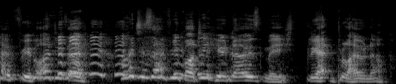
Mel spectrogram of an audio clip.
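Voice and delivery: high, loud mock wail through laughter; laughing mock Alia. Imagining Alia moaning everyone gets blown up, high, loud, laughing. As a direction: ham up the cursed victim while laughing. Mocking Alia's self-pity, laughing.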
